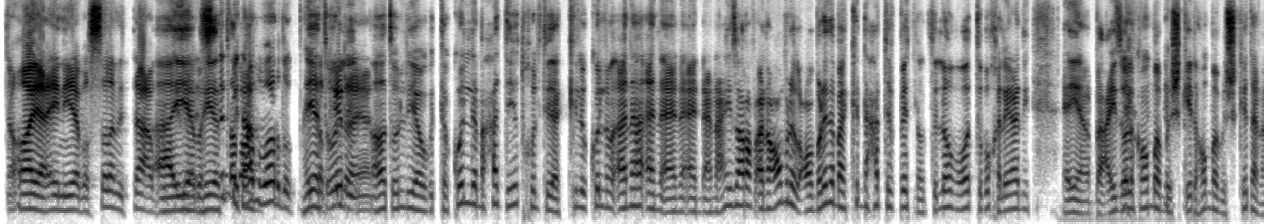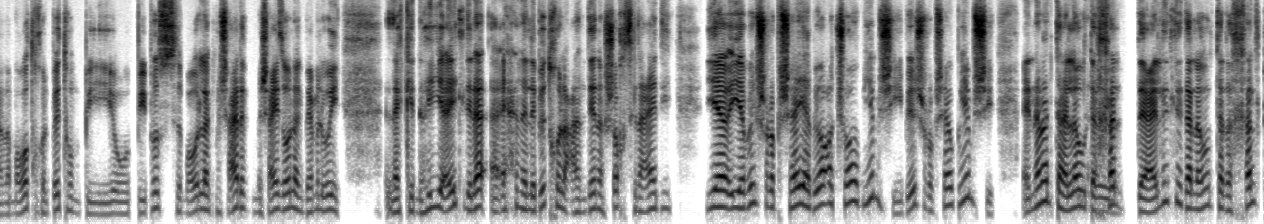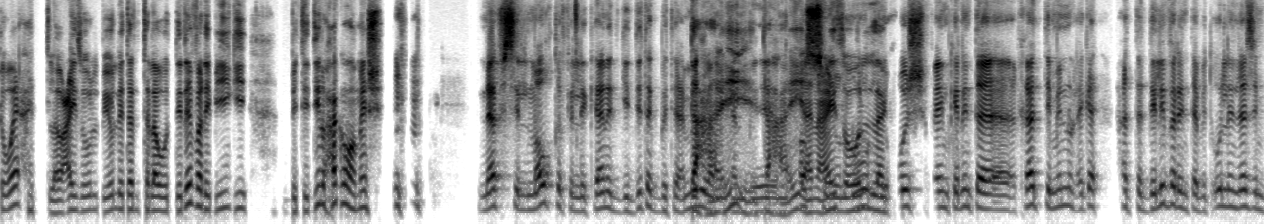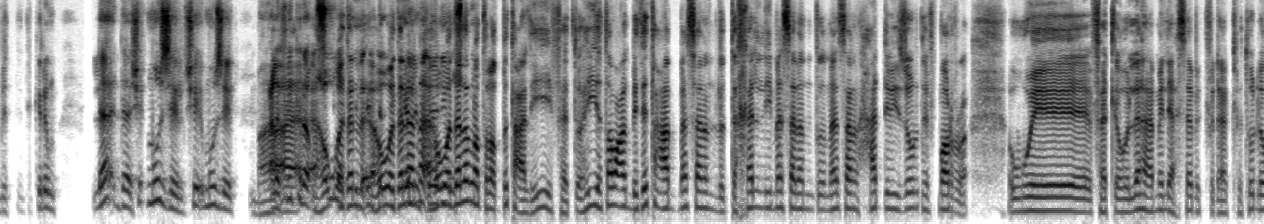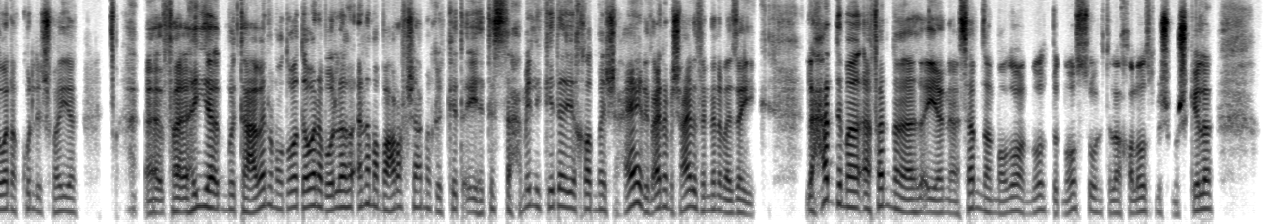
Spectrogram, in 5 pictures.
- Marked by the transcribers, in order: chuckle; in English: "الديليفري"; chuckle; tapping; in English: "الديليفري"; tsk
- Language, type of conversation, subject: Arabic, podcast, إيه رأيك في دور الجدّين المفيد في تربية الأحفاد؟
